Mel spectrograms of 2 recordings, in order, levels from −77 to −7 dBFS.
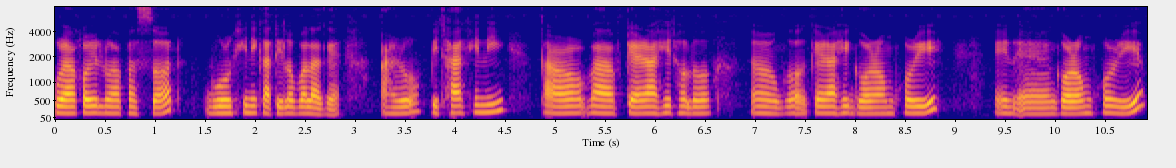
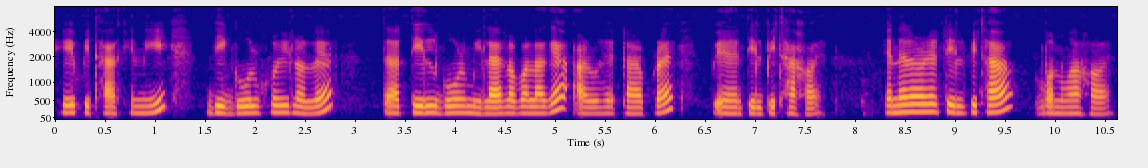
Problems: background sounds at intervals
